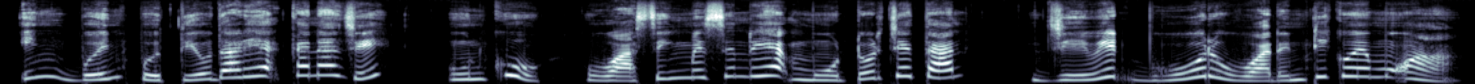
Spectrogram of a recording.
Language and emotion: Santali, surprised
